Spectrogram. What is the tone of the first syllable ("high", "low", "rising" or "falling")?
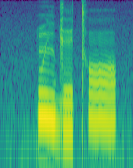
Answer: high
